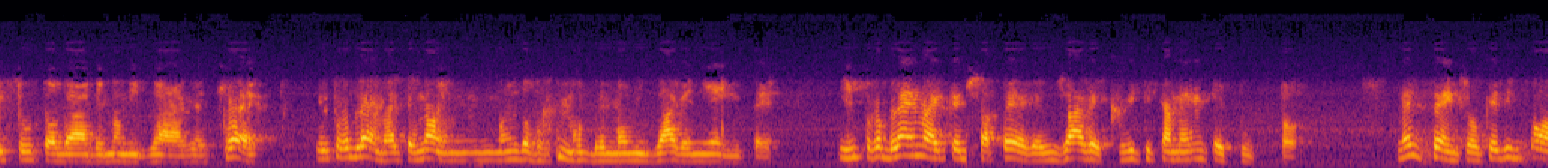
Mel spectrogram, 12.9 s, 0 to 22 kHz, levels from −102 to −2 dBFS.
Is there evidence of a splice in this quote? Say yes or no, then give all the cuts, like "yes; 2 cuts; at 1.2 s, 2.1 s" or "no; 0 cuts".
yes; 1 cut; at 8.0 s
